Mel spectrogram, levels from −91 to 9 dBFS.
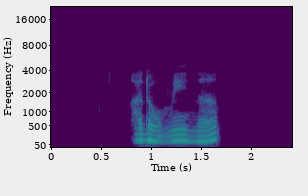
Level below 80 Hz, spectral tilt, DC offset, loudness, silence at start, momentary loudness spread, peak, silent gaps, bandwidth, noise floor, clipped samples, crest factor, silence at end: -84 dBFS; -9 dB/octave; under 0.1%; -46 LUFS; 0.8 s; 8 LU; -28 dBFS; none; 4.8 kHz; under -90 dBFS; under 0.1%; 18 dB; 0.75 s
